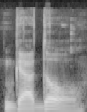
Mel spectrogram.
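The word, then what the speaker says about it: גדול: This symbol here is just where we're showing the accented syllable. Then we have a cholam vav and a lamed. So G, A, D, O, L, gadol.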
